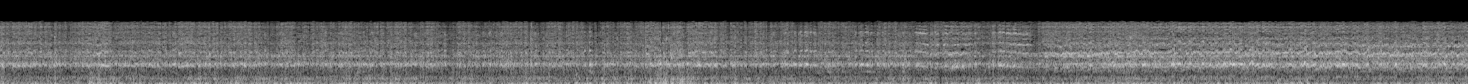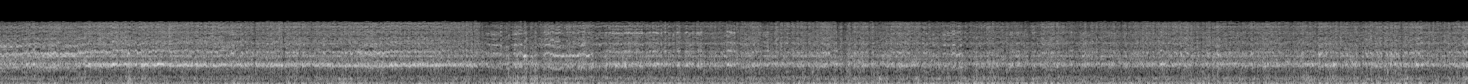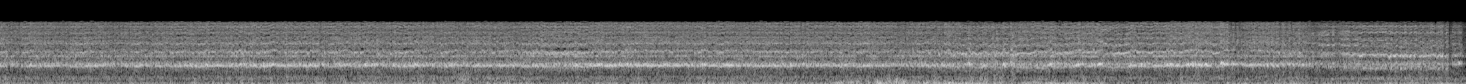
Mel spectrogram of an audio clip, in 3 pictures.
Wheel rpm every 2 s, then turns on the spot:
230, 230, 230, 230, 230, 200, 190, 200, 230, 220, 220, 230, 230, 230, 230, 230, 230, 230, 230, 220, 220, 200.
none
